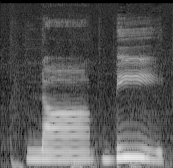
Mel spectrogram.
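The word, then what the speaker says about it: 나비: Nabi, not bhi, b.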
